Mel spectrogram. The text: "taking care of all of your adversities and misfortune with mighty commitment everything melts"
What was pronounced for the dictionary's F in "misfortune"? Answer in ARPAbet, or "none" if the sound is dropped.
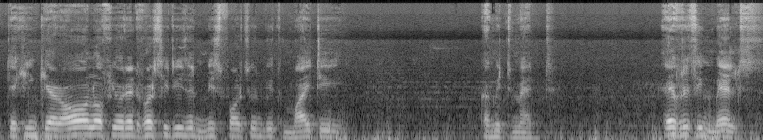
F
